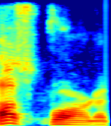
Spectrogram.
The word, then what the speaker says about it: Husqvarna: They actually tell you how to pronounce it. Yeah. Husqvarna. Yeah. That too. Husqvarna, not Hoos.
